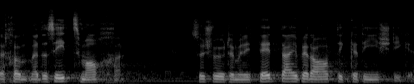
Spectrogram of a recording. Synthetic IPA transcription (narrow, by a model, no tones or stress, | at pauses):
d̥ɛχœntmədɑsɪt͡smɑχːə̰ | sʏʃʋøɾdəməɾɪd̥ɛtːaɪbeɾɑːtikːədiːʃtiɡ̥ə̰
